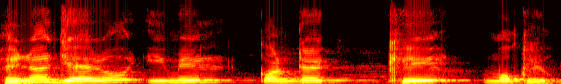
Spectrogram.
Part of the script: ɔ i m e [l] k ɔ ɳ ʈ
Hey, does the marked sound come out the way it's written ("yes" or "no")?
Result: yes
